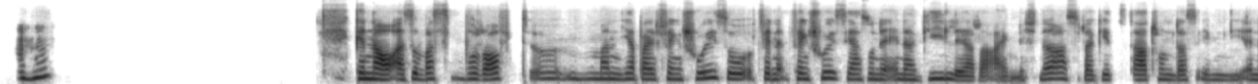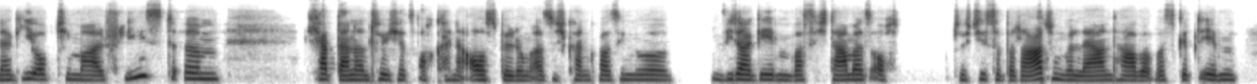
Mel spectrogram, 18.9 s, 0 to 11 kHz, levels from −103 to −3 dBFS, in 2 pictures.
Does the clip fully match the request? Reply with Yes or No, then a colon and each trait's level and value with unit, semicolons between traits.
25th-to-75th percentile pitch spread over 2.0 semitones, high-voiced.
Yes: average, 2.8 semitones; high, 195 Hz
